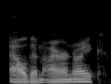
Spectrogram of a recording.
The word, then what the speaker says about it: Alden Ehrenreich: movie, if you were to have one, is Alden Ehrenreich.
